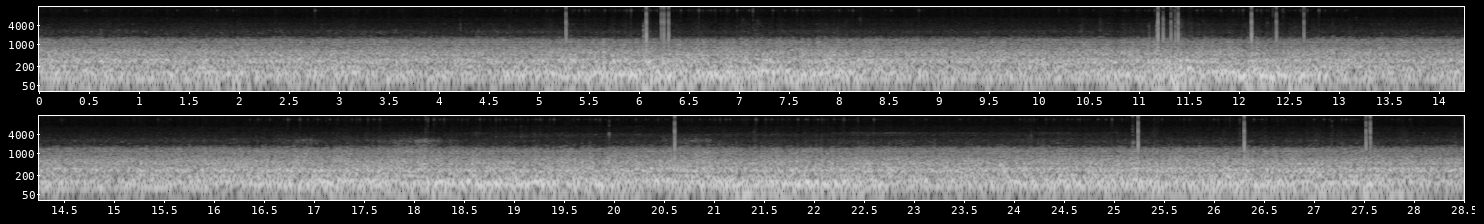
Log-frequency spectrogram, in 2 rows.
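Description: Japanese V6 car engine and tyre noise heard from inside the cabin while cruising, a steady low drone with a few faint ticks scattered through it.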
